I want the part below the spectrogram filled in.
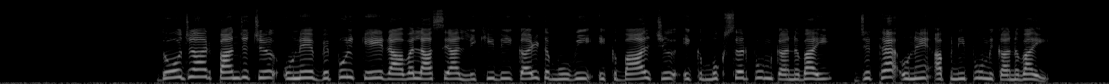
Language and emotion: Dogri, neutral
